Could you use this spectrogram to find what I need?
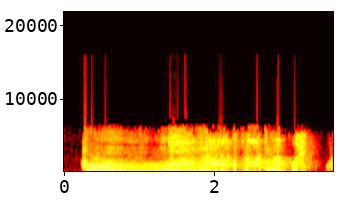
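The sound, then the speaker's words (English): A man's voice imitates a dog howling, one long sustained wavering howl with rising and falling pitch, bright harmonics, and a few yelping breaks near the end, loud and continuous for about three seconds. “you make a noise like a dog. Lay your ears back and howl.”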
